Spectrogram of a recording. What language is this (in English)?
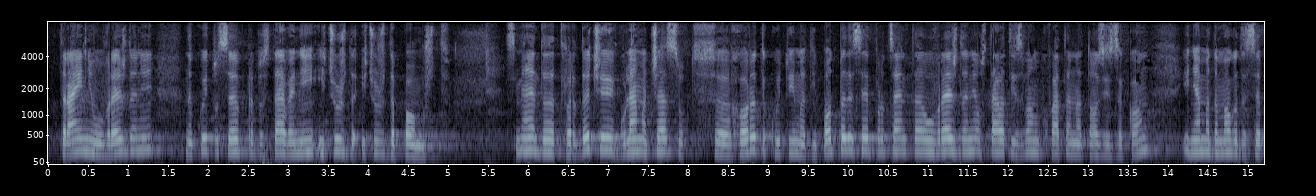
Bulgarian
